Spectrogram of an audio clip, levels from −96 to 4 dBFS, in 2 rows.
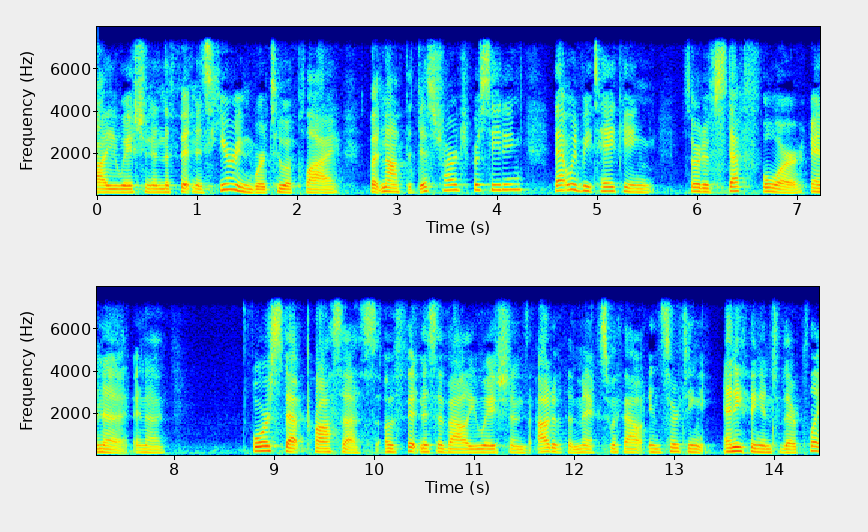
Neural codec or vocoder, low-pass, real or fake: codec, 16 kHz, 4 kbps, FunCodec, trained on LibriTTS, 50 frames a second; 7.2 kHz; fake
